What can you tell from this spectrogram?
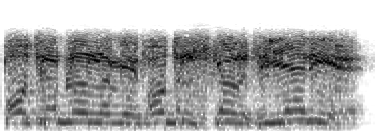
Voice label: voice message art command, crew tanks serbian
